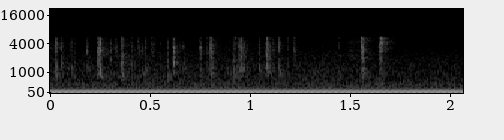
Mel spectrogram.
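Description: Computer keyboard typing: a quick, irregular run of key clicks as a line of text is typed, over a steady low hum.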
